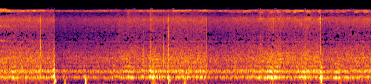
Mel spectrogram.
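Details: Steady droning hum of kept Asian honey bees (Apis cerana) at a beekeeper's hive, with a queen excluder fitted to stop the colony absconding; sharp clicks and knocks sound at intervals over the continuous buzz.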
